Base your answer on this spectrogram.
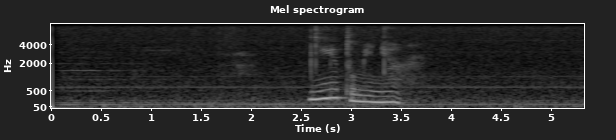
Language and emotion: Russian, sad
